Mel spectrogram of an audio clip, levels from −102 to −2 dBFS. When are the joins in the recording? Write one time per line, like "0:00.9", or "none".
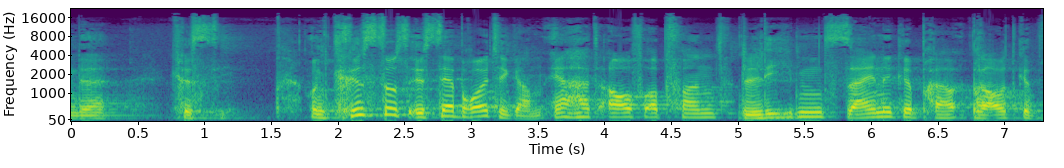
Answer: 0:05.0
